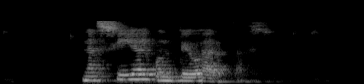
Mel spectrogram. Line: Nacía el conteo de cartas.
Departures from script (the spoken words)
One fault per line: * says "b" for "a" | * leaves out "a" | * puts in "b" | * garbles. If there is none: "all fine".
* leaves out "de"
